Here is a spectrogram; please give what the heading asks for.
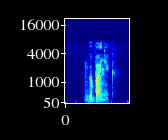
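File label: "гыбаник", Komi, male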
